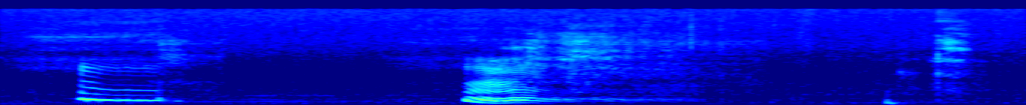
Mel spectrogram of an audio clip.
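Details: A Basset Hound called Henry voices contentment while scratched in the right spot indoors: two moaning, wavering groans about two and a half seconds apart, then a short snort and breathy exhale.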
